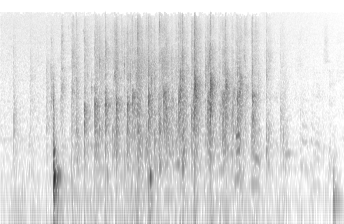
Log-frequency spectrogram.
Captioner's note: audience applause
